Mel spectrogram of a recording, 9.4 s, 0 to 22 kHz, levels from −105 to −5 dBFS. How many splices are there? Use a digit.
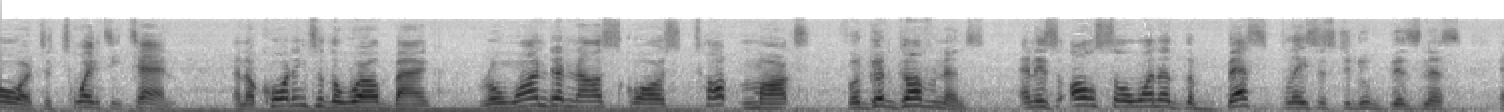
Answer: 1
